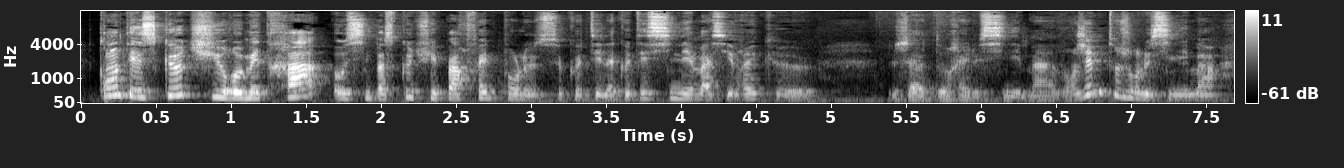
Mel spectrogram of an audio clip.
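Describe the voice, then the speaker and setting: Young woman, Ivorian French accent, casual live Q&A host, teasing and affectionate with fans, soft quiet asides. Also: mid-range voice. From Côte d'Ivoire. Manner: chatty and teasing, calls fans "ma chérie". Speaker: social media personality answering fan questions. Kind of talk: casual live Q&A reading viewer comments.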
